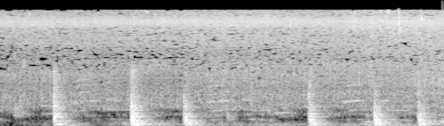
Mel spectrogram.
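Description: Hot oil sizzling steadily in a frying pan as raw donut dough rings go in one at a time, with about six short knocks spread through.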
